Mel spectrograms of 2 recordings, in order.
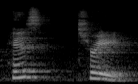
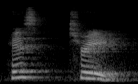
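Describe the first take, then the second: No difference in how they are said.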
